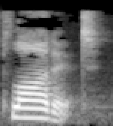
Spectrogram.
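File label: "plaudit", English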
